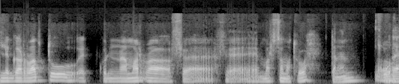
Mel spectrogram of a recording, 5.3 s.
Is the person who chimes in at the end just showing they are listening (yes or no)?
yes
